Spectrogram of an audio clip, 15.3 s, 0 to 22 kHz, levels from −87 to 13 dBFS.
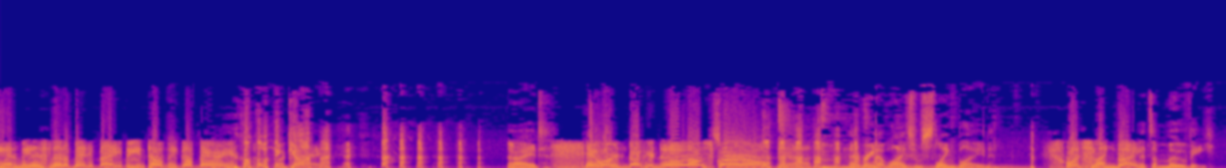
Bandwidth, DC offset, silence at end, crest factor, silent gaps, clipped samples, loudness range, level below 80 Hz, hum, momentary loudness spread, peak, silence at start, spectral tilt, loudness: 11.5 kHz; under 0.1%; 0.2 s; 14 dB; none; under 0.1%; 4 LU; -34 dBFS; none; 10 LU; -4 dBFS; 0 s; -5 dB/octave; -17 LUFS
